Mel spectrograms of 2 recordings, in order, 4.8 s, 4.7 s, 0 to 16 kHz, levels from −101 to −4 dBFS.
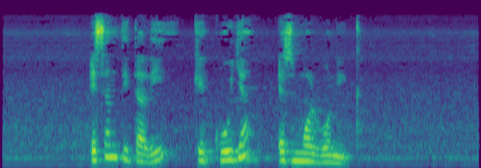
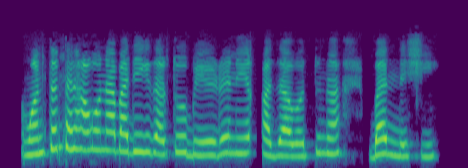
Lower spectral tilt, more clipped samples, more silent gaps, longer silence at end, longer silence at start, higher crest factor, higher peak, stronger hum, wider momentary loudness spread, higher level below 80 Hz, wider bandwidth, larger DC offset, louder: about the same, -3.5 dB/octave vs -3.5 dB/octave; neither; second, none vs 2.58-2.62 s, 3.64-3.69 s; first, 1.2 s vs 0.3 s; first, 0.9 s vs 0.25 s; first, 26 dB vs 16 dB; first, 0 dBFS vs -10 dBFS; neither; first, 18 LU vs 8 LU; first, -66 dBFS vs -86 dBFS; first, 11.5 kHz vs 7 kHz; neither; first, -21 LUFS vs -26 LUFS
